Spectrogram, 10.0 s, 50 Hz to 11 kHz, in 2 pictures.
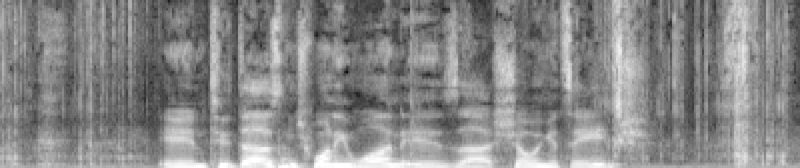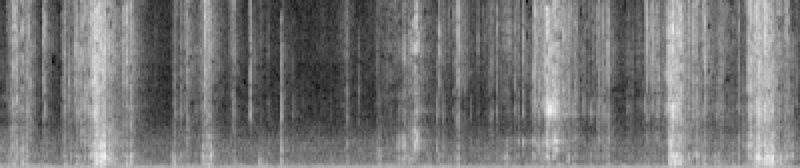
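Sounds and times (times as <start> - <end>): foil wrappers crinkling: 0.0 - 1.0, 3.6 - 10.0.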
